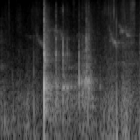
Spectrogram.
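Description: A small plastic tub of dental impression putty being opened and handled: one sharp click about two-thirds of a second in, then faint rustling.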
